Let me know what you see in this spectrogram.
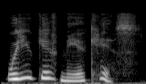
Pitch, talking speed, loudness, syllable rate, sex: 220 Hz, 245 wpm, -18 LUFS, 4.7 syllables/s, female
